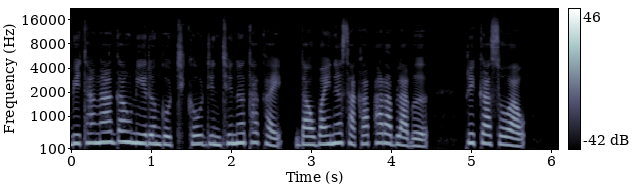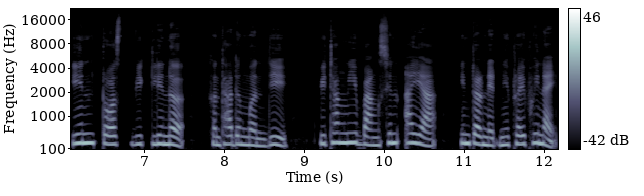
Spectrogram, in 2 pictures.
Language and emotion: Bodo, neutral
